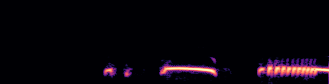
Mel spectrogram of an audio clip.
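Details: Spotted dove calling a rival, two tiny clipped notes, a smooth drawn-out coo, then a rough vibrating final note cut off at the end.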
